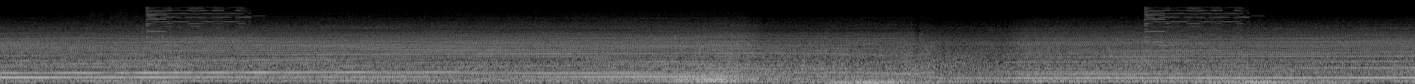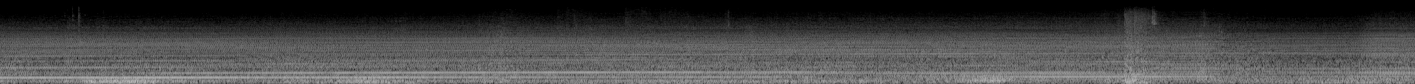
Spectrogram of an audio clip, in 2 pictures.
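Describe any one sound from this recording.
Tyres roll with a steady roar on the road.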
